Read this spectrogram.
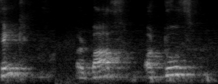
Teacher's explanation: th is a voiceless dental fricative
